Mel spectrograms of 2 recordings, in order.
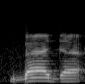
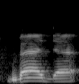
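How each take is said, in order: Both takes have the same delivery.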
